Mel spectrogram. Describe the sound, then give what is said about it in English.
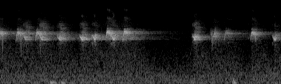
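Decoy birds call with wild birds around them: many rapid, high-pitched chirps and tweets in clustered bursts, a short lull midway, then more chirping at moderate loudness over faint background noise. “Decoys calling.”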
